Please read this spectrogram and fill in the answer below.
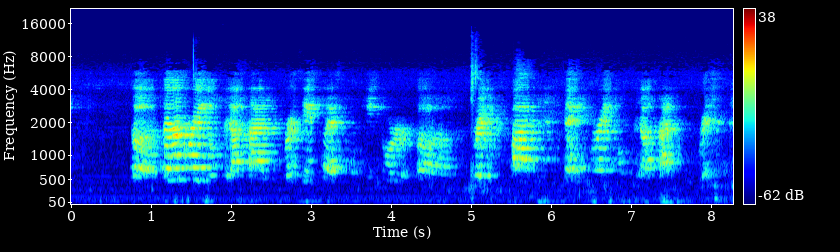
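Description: A person's voice talking almost without pause, after a brief quiet moment at the start; the words are not made out.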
